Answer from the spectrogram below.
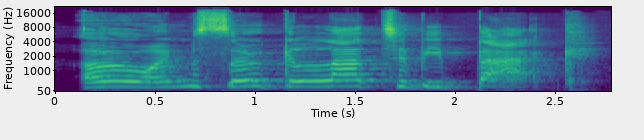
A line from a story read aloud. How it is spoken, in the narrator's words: said, laughing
